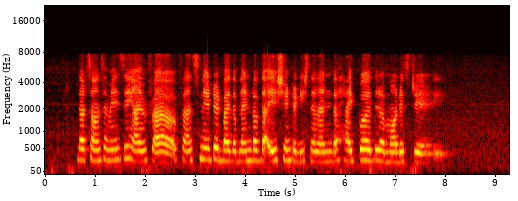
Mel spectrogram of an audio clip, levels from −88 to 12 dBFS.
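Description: At 1.44 s, a short stretch of bit errors on the ADPCM link runs until about 1.52 s. The speech breaks into a cluster of pops and a rough, gritty burst with quick jumps in level. Each corrupted bit throws off the decoder's step size and prediction, so the damage rings on briefly rather than staying a single click. The density of the disturbance suggests an error rate of roughly half a percent.

From 7.57 s to the end, the speech suddenly turns roomy and hollow, drops about 10 dB in level, and loses low-end weight. Background noise rises to about 25 dB below the speech. This abrupt change in character is likely a switch to a distant microphone, with the close microphone's feed lost and a farther pickup carrying the remainder of the recording.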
